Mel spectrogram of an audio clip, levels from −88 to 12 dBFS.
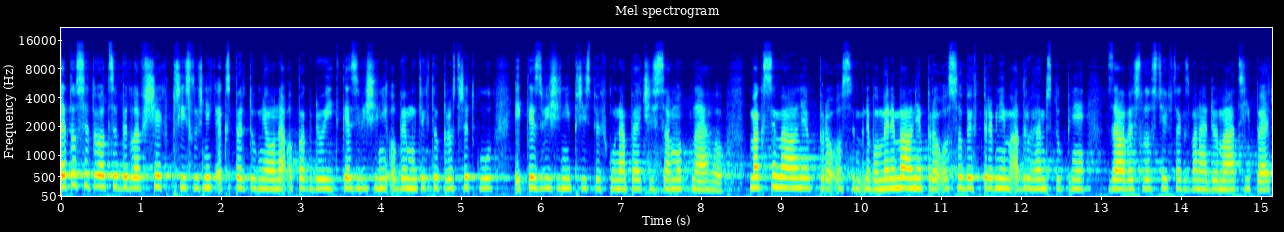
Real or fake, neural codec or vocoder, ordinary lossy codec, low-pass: real; none; Opus, 24 kbps; 14.4 kHz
